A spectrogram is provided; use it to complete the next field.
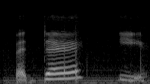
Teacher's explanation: careful that you're not adding a y sound in between de-y, but de-y. Again, two distinct vowels.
